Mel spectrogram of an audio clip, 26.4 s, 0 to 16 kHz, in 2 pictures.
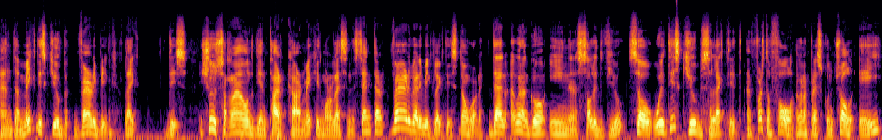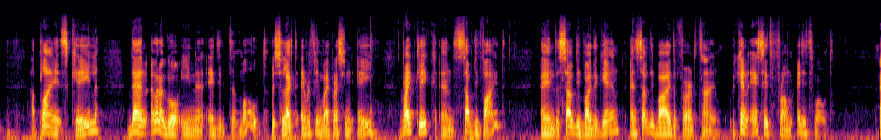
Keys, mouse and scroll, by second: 0.1 ctrl+space, 0.5-0.9 scroll down 2, 0.9 s, 1.7 s, 2.6 KP_1, 3.6 g, 5.0 g, 6.0-6.4 middle drag, 8.4 click, 9.0-9.3 scroll down 3, 9.3 middle click, 9.5-10.2 scroll up 4, 10.4 shift+middle drag, 11.0 ctrl+space, 11.0 click, 13.4 ctrl+a, 16.0 click, 17.2 right click, 18.8 a, 19.2 right click, 20.9 right click, 22.3 right click, 25.0-25.8 drag, 26.3 click.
